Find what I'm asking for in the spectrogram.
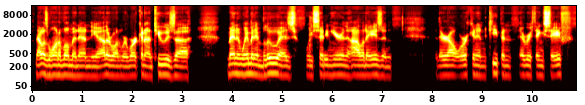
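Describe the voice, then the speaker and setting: Man, Wisconsin accent, stream host; rambling, easygoing, mid pitch, dry home-studio sound. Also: no echo. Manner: rambling, easygoing, laughs often. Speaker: livestream host. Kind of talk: casual livestream chat.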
